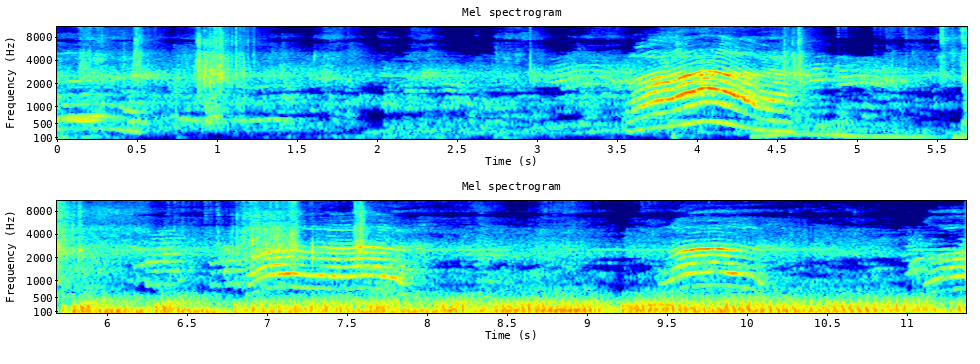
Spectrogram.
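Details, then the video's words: Angry cats in a deadly fight: a rising-and-falling meow-like wail near four seconds, then loud, rumbling growls under repeated arched yowls that rise and fall every second or so, with some voices in the background. "Deadly fight between cat🐈 angry cat😾"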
